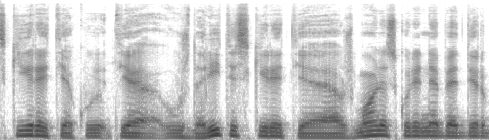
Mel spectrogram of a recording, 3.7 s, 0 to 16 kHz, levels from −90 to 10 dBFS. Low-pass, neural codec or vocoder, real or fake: 14.4 kHz; none; real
